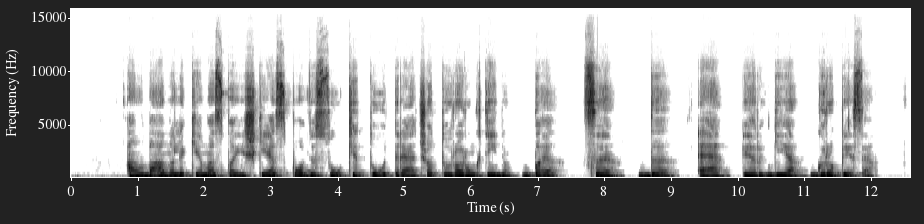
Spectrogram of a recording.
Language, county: Lithuanian, Kaunas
